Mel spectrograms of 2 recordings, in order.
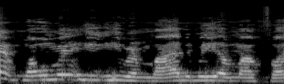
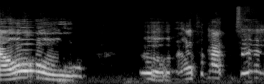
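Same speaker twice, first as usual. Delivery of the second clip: put-on talking through laughter, higher and louder; 14 semitones higher, 6 dB louder than usual. Retelling what she said on the phone about tickets: imitating her laughing while talking. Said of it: "And she was all laughing".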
